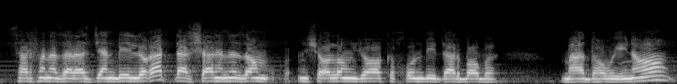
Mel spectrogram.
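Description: A man teaching an informal seminary lecture, explaining points in a conversational way with repeated examples and chuckling anecdotes, on a dull lo-fi recording. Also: mid-range voice. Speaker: religious teacher.

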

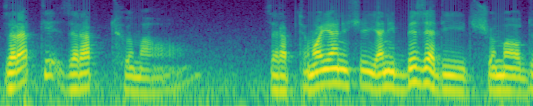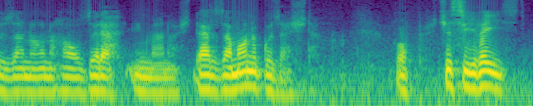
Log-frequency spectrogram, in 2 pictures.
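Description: A man teaching a grammar lesson, asking and answering his own questions and drawing out his words. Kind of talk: grammar lesson, explaining step by step. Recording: gravelly voice on a tinny phone-like line with faint rumble.

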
